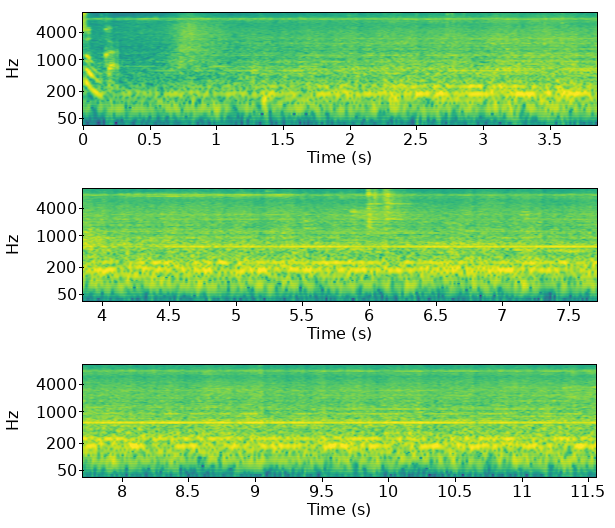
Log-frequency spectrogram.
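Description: A baggage conveyor runs with a steady mechanical hum and rumble.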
